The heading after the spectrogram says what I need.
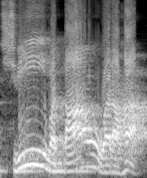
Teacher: ये जो अनुस्वार है दोस्तों, इसके आगे वो आने के कारण अनुस्वार की जगह पर हम अपूर्ण वो का उच्चारण, हल्के से वो का उच्चारण करते हैं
